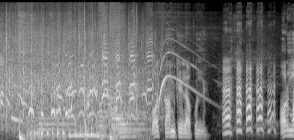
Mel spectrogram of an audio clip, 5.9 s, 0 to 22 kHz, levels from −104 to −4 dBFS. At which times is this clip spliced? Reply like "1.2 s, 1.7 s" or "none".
2.9 s

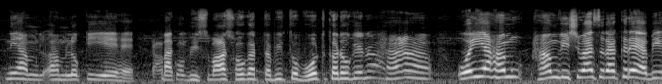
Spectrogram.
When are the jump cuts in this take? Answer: none

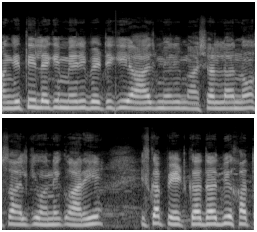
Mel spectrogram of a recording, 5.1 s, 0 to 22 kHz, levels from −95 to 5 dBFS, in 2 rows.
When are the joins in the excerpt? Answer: none

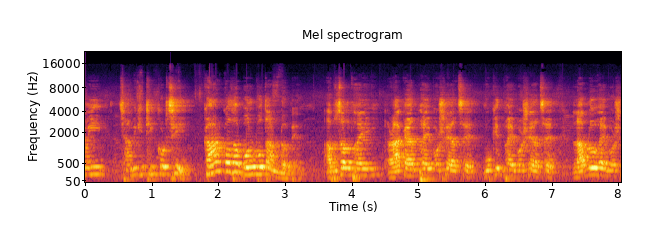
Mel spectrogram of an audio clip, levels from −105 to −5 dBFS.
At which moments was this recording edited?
1.6 s, 4.5 s

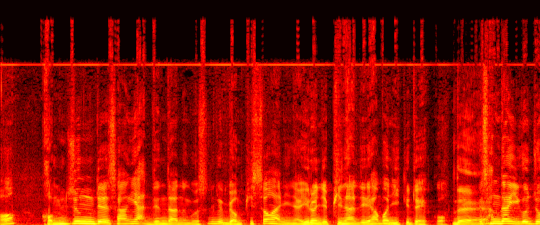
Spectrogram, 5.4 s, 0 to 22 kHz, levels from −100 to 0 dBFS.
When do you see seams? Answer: 3.7 s

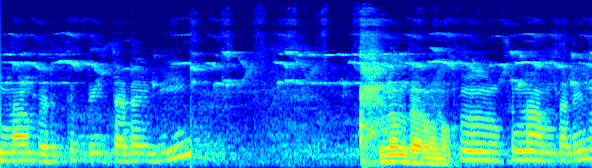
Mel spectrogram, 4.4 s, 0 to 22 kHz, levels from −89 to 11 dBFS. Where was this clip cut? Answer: 1.5 s

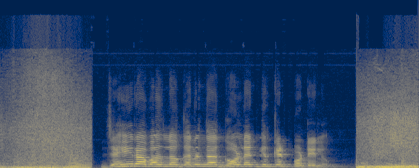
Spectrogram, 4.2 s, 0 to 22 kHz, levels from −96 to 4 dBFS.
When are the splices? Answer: none

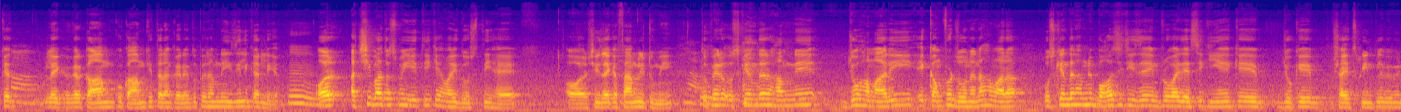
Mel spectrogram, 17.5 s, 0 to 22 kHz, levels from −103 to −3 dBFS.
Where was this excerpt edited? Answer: none

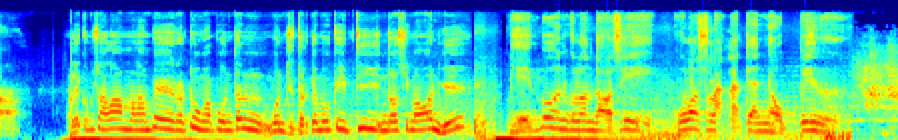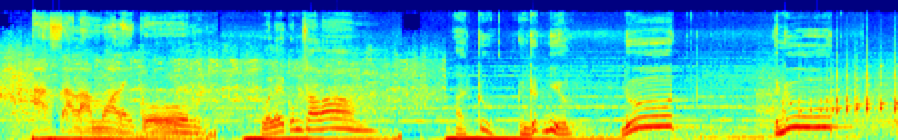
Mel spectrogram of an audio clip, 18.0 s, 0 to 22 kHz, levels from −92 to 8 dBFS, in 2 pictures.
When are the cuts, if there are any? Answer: none

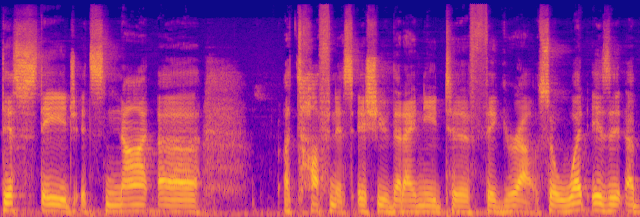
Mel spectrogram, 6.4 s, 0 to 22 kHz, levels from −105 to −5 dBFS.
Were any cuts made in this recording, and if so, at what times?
none

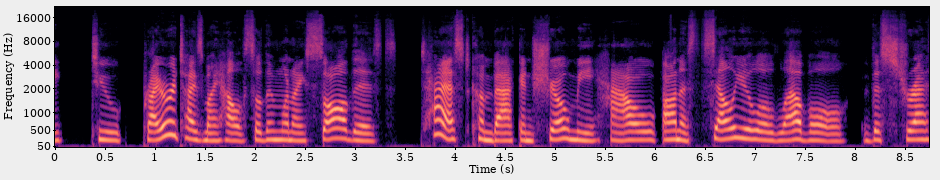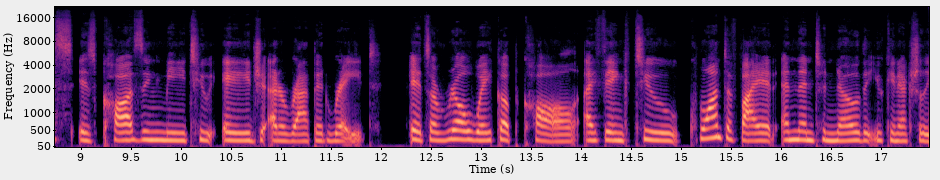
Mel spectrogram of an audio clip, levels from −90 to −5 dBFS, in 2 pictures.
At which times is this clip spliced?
none

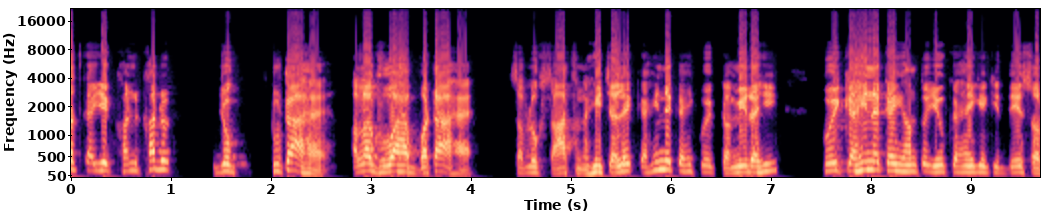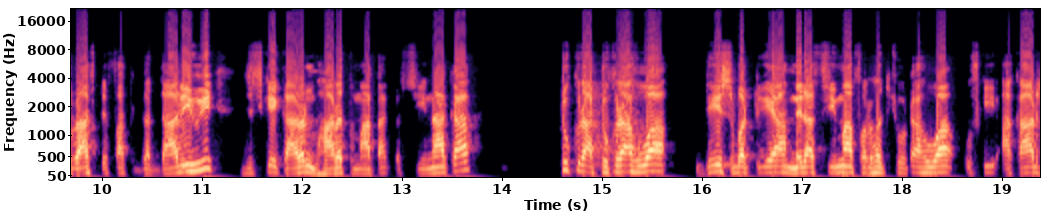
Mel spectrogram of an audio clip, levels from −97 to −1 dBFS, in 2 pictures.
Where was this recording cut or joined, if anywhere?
none

